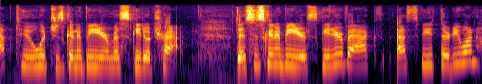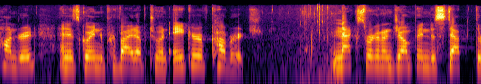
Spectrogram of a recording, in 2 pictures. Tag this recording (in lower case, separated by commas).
speech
